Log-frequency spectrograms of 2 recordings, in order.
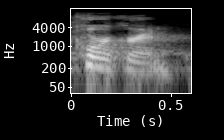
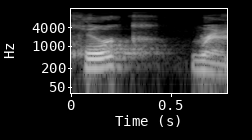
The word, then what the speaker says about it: Corcoran: It's Corcoran. Okay, I kind of said it right. Yeah, I it's kind of said it. right. then the last name is like Corcoran.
